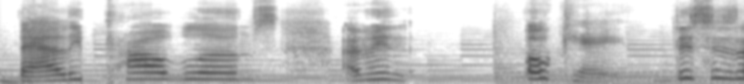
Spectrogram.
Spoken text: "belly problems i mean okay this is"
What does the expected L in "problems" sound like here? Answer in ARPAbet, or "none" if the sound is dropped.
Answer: L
